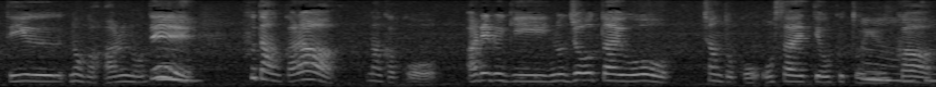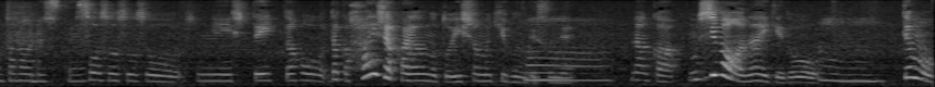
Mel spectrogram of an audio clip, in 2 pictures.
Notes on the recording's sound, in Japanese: この音声配信を始めたきっかけで、ちゃんと耳鼻科通おうと思えました。もう鼻のすすり音からは卒業したい。音量とか雑音とかお聞き苦しい点があれば。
